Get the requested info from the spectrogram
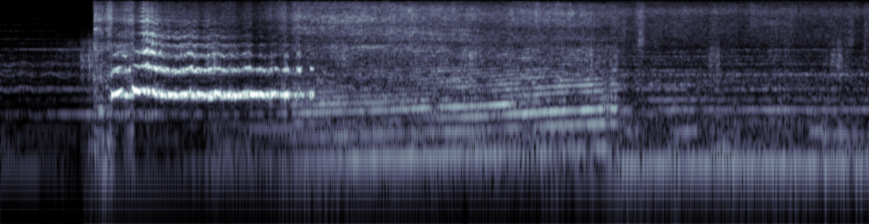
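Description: A drag car launching hard: a sudden tyre squeal from wheelspin, then the engine note climbing steadily in pitch for about four seconds as the car accelerates away.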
